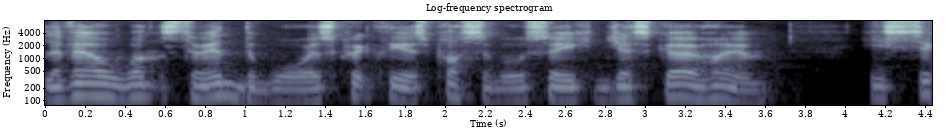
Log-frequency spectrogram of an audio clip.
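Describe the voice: The voice is a plain reading aloud with ordinary pitch variation.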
